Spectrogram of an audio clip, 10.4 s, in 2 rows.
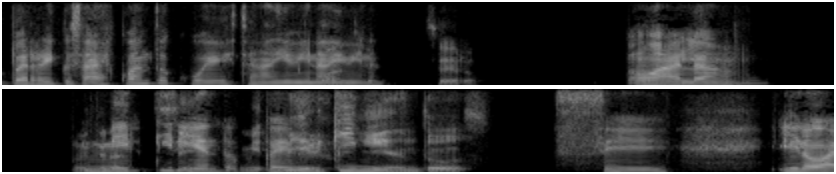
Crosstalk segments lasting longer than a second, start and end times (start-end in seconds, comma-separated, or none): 5.7-7.3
